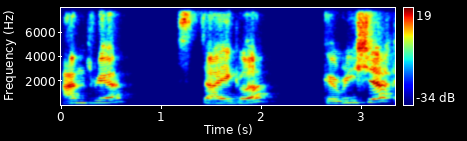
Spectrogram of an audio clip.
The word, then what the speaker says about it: Andrea Steigler Girisha: And today I've got Andrea Steigler Girisha. Is that pronounced right?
